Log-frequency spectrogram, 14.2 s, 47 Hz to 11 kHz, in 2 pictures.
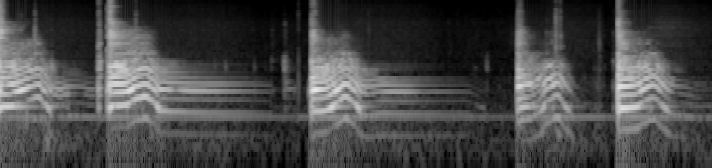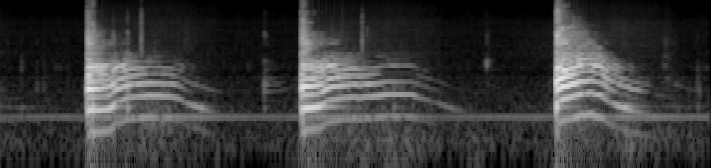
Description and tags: Cartoon Spring Bouncing 01
broken string from a Turkish banjo that i tense and distend manually to pitch up and down
gaw, bounce, strings, bouncing, boing, bend, spring, cartoon, bending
